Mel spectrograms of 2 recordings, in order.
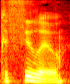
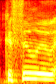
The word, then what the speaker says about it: Cthulhu: Mike Magnolia, if I'm saying that right, he actually did research into like, I pronounce it Cthulhu. I heard other people pronounce it differently, but Cthulhu and those old elder gods and all that.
